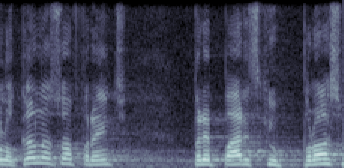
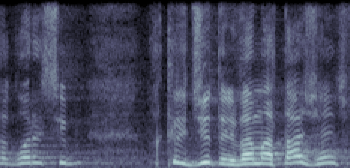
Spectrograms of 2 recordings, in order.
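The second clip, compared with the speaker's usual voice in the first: mock tearful, terrified, weeping outburst; 2 semitones higher than usual. Retelling the brothers' reply in a Bible story: acting out terrified crying. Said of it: "começam a chorar, aterrorizados, falam assim".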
